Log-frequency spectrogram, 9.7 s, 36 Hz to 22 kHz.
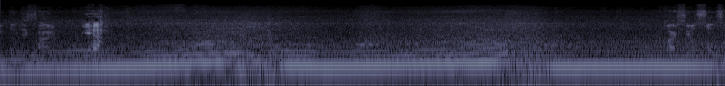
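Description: A Nissan R34 GTR with a custom welded exhaust drones loudly and steadily as its engine revs and pulls, the pitch climbing, dipping and rising again through the pass, with brief talk at the start and end.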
